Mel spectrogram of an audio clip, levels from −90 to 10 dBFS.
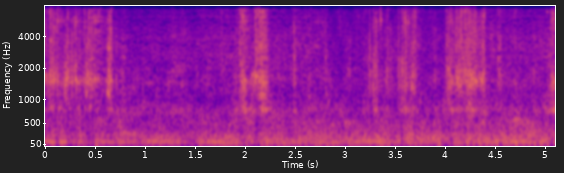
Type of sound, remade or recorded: remade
